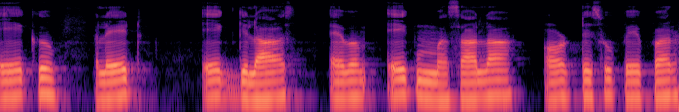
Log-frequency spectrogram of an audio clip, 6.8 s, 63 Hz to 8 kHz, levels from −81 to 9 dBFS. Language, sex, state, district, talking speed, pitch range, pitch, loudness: Hindi, male, Chhattisgarh, Korba, 95 wpm, 115-125 Hz, 120 Hz, -18 LUFS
